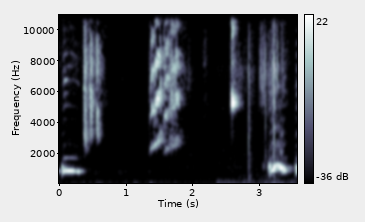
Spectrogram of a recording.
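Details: Zebra dove of Bangkok type answering a rival: a short cooing phrase opens and closes the stretch, with high chirping bursts from other birds and a clap between.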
